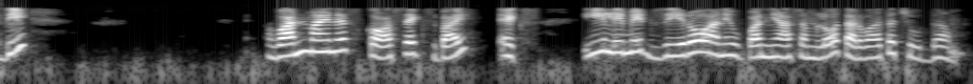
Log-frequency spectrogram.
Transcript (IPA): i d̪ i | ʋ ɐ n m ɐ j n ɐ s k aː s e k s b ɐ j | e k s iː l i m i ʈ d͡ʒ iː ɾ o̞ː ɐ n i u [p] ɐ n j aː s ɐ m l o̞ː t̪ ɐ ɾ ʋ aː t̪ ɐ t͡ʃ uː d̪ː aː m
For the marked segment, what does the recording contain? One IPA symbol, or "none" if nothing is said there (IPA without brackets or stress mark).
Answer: p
